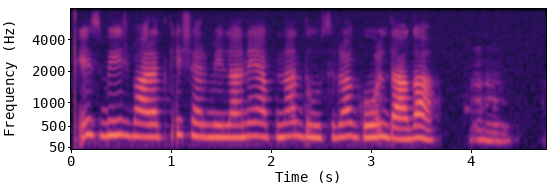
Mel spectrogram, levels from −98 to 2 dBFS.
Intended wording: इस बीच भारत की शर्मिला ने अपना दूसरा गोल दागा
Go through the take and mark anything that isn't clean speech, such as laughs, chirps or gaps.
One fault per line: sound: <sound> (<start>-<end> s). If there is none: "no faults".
sound: dropout (1.0-1.1 s)
sound: laugh (3.9-4.5 s)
